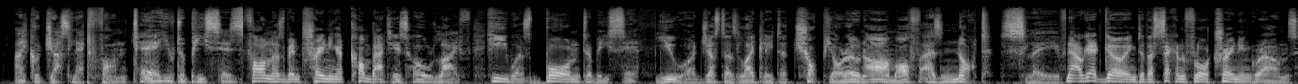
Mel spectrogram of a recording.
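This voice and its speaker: Putting on a character voice, a man speaks raspy and fairly low-pitched at a moderate pace, with hardly any pauses. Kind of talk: video game character dialogue. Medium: video game. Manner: contemptuous, commanding.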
